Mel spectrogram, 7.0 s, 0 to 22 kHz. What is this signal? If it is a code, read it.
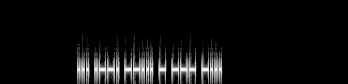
Morse code, heard as a keyed tone, about 28 wpm, 700 Hz. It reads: SP7TOB
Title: DXCC-100 Call Signs - 6 Characters - Repeated 3x - 28wpm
